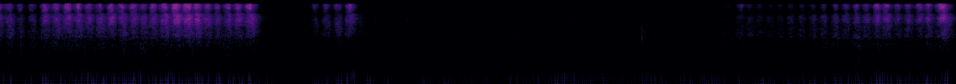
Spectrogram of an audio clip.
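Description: Sanding the back of a vintage wooden children's rocking chair by hand: faint, steady rubbing strokes that pause briefly, then resume more softly.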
